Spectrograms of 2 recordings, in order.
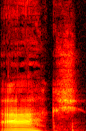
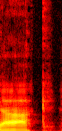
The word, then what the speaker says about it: arche: these elements was the arch or the ark. It's with an e. It's spelled a r c h e. So it's like ar.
